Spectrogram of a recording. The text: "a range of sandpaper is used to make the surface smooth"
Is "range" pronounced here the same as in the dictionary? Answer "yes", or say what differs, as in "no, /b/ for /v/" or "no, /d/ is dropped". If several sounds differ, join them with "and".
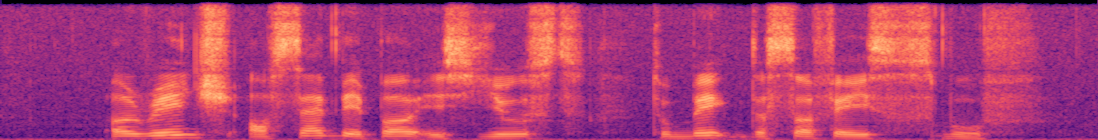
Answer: yes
